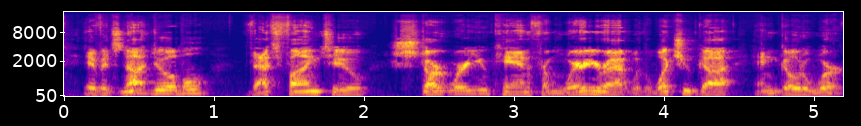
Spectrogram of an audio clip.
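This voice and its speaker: Bright and sharp in tone, a man talks at a medium pitch with lively intonation. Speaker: affiliate marketer, YouTuber. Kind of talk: casual talking-head video. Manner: fast.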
